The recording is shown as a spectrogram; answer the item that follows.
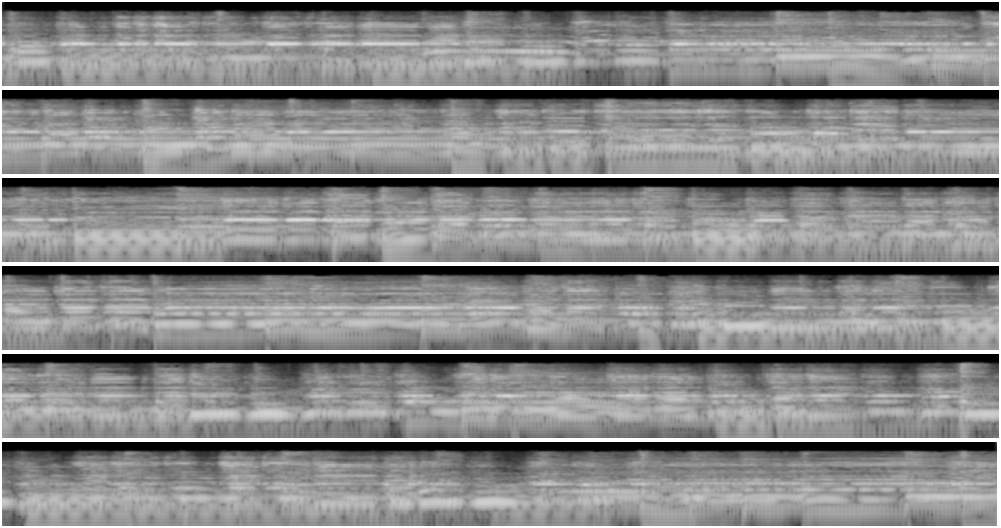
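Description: Violin and guitar dance music, a fandango, playing continuously with a bass line stepping steadily between notes underneath.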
